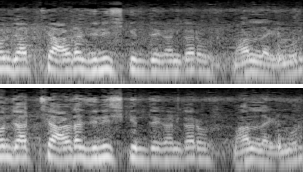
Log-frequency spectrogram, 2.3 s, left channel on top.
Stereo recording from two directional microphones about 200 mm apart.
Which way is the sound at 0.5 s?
30° right (ahead or behind).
